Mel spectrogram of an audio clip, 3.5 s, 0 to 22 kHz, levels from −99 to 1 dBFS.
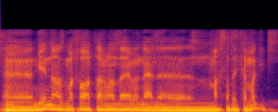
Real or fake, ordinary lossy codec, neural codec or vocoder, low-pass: fake; MP3, 64 kbps; codec, 24 kHz, 1.2 kbps, DualCodec; 7.2 kHz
